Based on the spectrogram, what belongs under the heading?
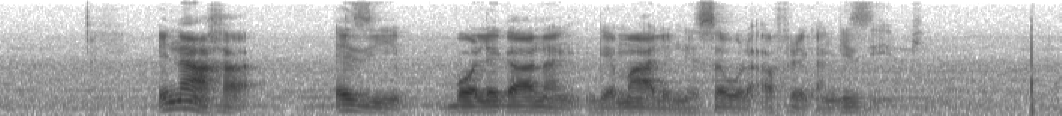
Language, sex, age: South Ndebele, male, 23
